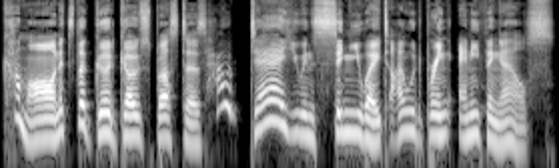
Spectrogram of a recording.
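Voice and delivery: ordinary talk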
